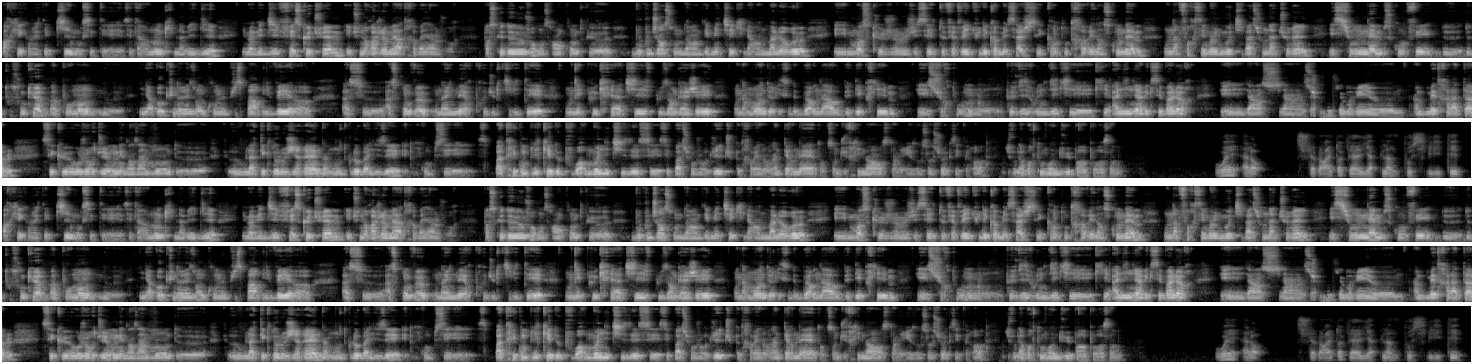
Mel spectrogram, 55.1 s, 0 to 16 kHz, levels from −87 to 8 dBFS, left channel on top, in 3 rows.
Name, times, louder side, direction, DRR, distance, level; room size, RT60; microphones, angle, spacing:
voice 1, 0.0-5.7 6.0-50.7, equal, 20° right, 0.9 m, -25 dB
voice 2, 51.9-52.5 52.9-55.0, left 2 dB, 25° left, 0.3 m, -35 dB
3.6 x 2.3 x 3.4 m
head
